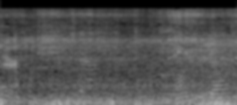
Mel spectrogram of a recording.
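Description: Faint outdoor background: distant voices over a low, even rumble and a light high hiss.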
